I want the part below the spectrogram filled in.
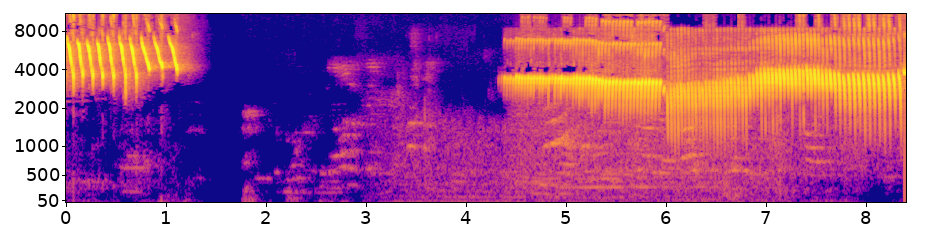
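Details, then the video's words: Russian singing canary, bred for a song of 10-15 high variations: a short fast descending trill series, a quiet pause with faint notes, then a steady high rolling trill that grows louder and slightly wavers. "Red trees Canary Singing"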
